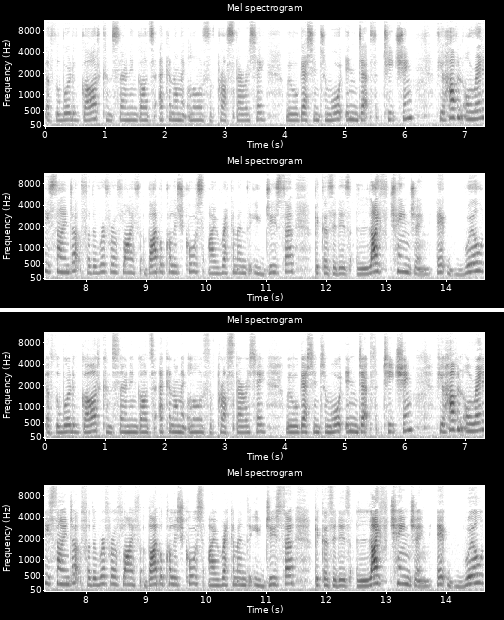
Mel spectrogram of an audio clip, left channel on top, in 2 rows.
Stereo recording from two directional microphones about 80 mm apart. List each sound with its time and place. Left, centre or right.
0.0 s speech: centre
10.0 s speech: right
11.9 s speech: centre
